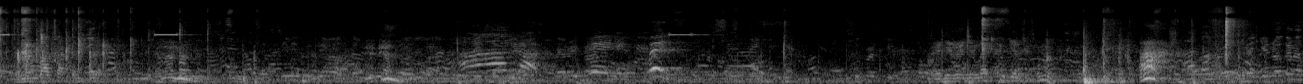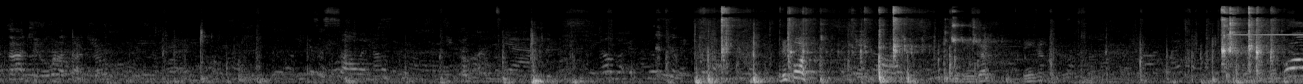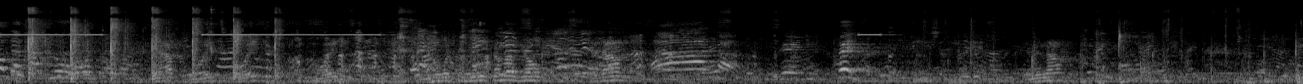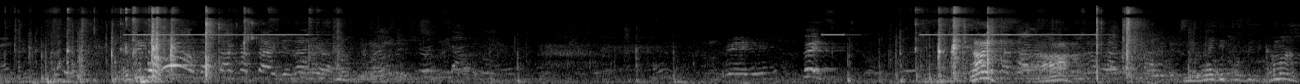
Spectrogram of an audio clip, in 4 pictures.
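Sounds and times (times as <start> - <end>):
spectators and coaches talking: 0.0 - 52.0
scoring machine beep: 25.2 - 27.2, 28.0 - 30.1, 40.3 - 42.4, 47.3 - 50.3.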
